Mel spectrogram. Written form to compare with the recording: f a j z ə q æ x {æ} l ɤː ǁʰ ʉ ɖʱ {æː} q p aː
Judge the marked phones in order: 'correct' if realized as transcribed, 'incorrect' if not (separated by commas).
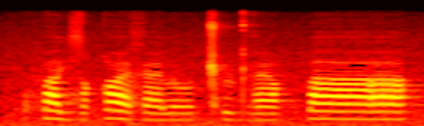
correct, correct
